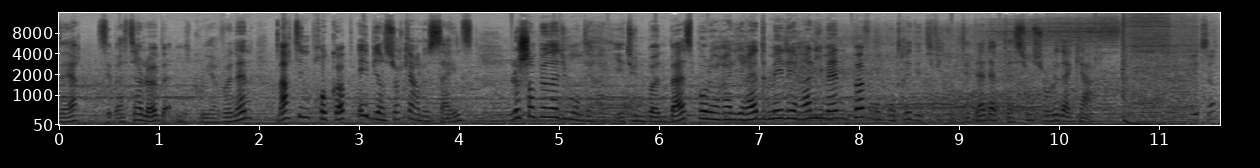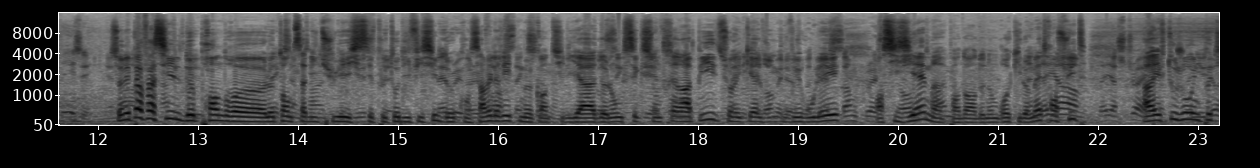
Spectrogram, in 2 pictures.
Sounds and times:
Speech: 0.0s - 10.4s, 11.3s - 23.2s
Music: 0.0s - 14.0s.

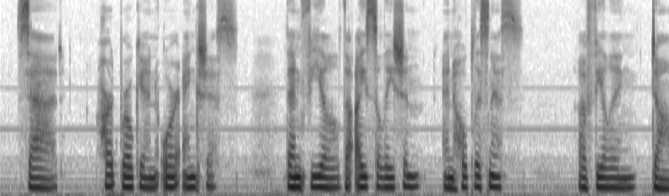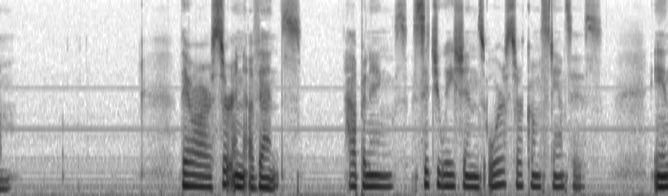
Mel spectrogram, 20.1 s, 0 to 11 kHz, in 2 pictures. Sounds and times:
Speech: 0.3s - 3.6s, 4.3s - 7.8s, 8.7s - 10.3s, 12.8s - 14.6s, 15.2s - 19.1s, 19.8s - 20.0s.

